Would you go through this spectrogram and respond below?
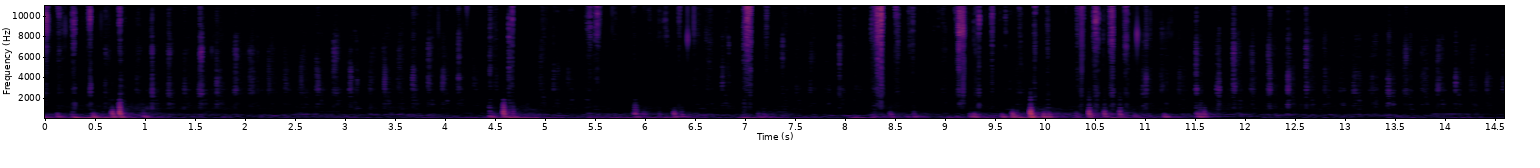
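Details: A guinea pig feeding on watermelon, heard up close: long, continuous fast nibbling like fine clicking, broken by occasional loud, wet crunches and brief pauses.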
